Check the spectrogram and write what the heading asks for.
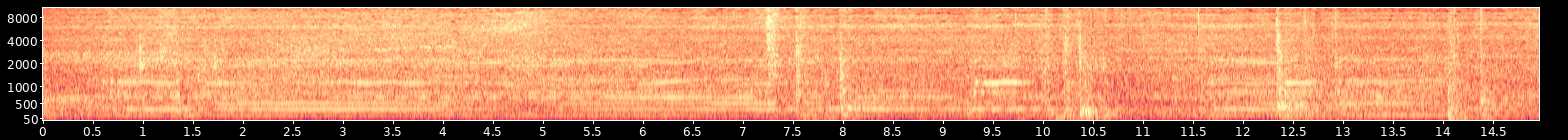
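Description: Hydraulic press for compacting metal chips into briquettes, running with a steady hum and a held tone from its hydraulic pump as the ram presses the shavings. A few sharp knocks and clanks come a little past the middle and near the end as the press cycles.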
